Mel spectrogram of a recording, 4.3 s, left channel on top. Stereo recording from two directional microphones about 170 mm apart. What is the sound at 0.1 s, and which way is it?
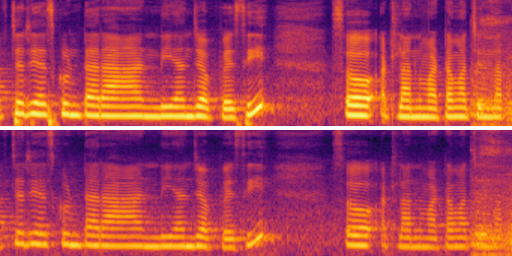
A woman's voice, 30° left (ahead or behind).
